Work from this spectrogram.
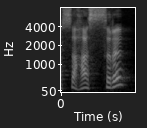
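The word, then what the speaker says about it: सहस: So even if you say sahas or sahasra, both are same.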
